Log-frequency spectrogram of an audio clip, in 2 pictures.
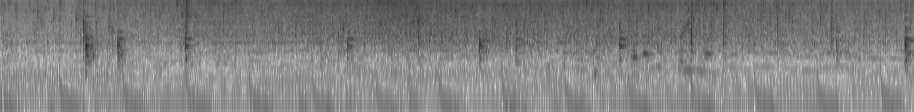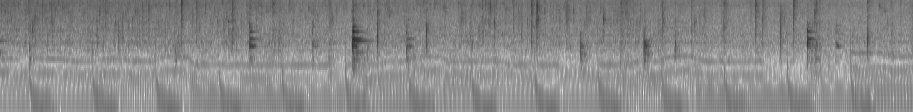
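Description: Sliced onions and curry leaves shallow-frying in oil in an iron kadai, with a steady sizzle and irregular clicks and scrapes as a wooden spatula stirs them against the pan. Soft background music plays underneath.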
